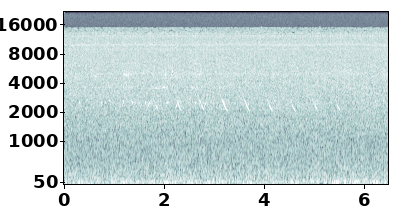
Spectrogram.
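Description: Faint outdoor hiss with a bird calling: a run of short falling chirps, two or three a second, starting about a second in and stopping a little after five seconds.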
